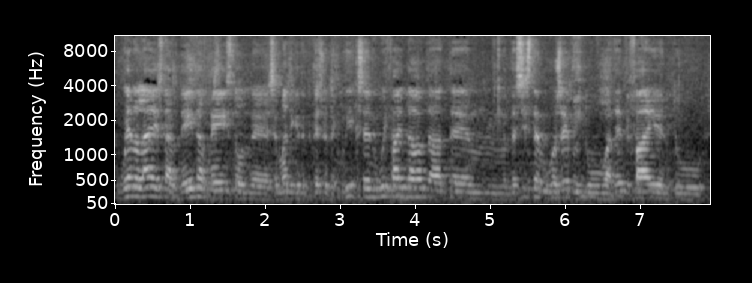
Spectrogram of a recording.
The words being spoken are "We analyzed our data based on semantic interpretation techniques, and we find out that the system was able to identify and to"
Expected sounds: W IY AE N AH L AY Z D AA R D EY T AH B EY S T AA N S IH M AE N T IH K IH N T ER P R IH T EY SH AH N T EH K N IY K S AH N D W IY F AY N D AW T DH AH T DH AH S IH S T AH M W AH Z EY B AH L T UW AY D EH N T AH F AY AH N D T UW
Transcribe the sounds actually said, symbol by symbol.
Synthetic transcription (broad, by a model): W IY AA N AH L AY Z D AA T D EY T AH B EY S T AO N S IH M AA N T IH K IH T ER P IH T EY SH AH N T EH K N IY K S AH N D W IY F AY N D AW T DH AH T DH AH S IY S T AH M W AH Z EY B AH L T UW AY D EH N T AH F AY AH N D T UW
